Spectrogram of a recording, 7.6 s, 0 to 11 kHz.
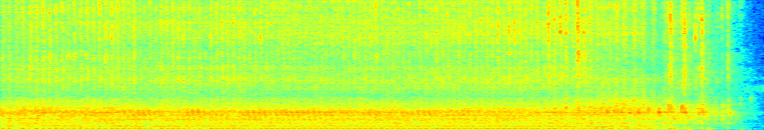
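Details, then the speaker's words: Honda GX200 on a 2-inch water pump after carburettor rework: steady single-cylinder chug for about seven seconds, then fades and dies as choke is taken off; runs only on full choke, fuel delivery issue suspected. "Full choke and that's the only way it'll run. So, we still have a fuel delivery issue."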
